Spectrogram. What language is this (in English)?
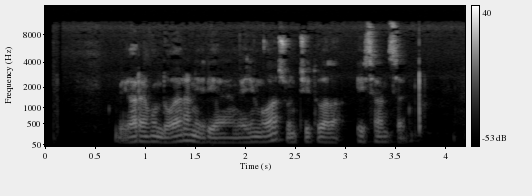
Basque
